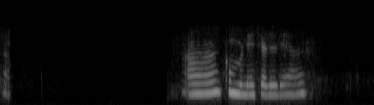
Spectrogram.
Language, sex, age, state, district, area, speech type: Dogri, female, 18-30, Jammu and Kashmir, Reasi, rural, conversation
